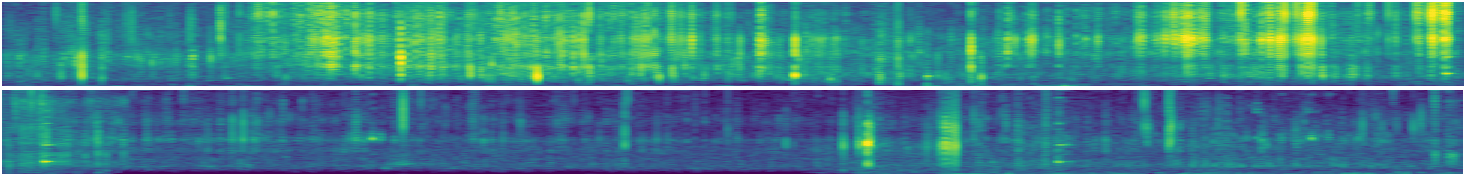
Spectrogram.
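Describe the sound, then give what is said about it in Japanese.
Dense crackling and popping of foam bubbles at the ear as the outer ear is cleaned with foam, a steady fizzing crinkle that briefly drops out midway before resuming, with no talking. “主、変に動くと耳の中に泡が入ってしまうからな。”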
